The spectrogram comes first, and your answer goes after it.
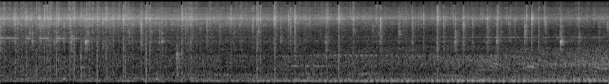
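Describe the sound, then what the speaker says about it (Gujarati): A coconut sandwich toasts in hot oil with mustard seeds, a steady close sizzle and hiss with faint crackles and pops, with a person talking at times. "રાઈ નાખીને સેન્ડવિચને શેકીશું."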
